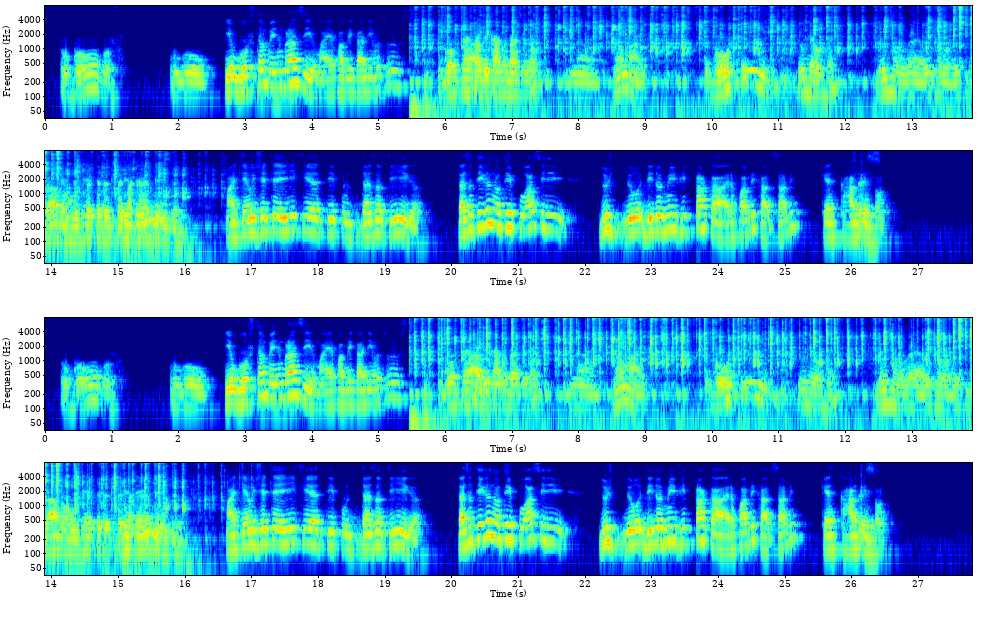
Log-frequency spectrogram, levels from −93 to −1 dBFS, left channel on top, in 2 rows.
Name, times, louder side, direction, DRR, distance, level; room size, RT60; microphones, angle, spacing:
voice 1, 0.2-1.0 3.4-3.7 5.9-7.5 9.9-11.0 11.3-11.9 13.9-16.0 26.1-26.5, left 3 dB, 90° left, 0.5 m, -41 dB
voice 2, 1.9-2.4 2.7-5.3 6.1-6.7 7.8-9.0 12.5-14.6 15.1-15.9 16.6-19.5 20.1-21.7 22.2-25.2 25.6-26.5, equal, 20° right, 0.5 m, -39 dB
sound 1, 5.5-17.0, right 7 dB, 85° right, 0.5 m, -44 dB
5.7 x 2.8 x 2.4 m
head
